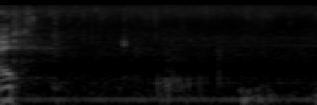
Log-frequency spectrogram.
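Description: Faint rustling and crackling of a gloved hand digging through moist worm-bin compost and shredded bedding, with a few soft bumps between one and two seconds in.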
